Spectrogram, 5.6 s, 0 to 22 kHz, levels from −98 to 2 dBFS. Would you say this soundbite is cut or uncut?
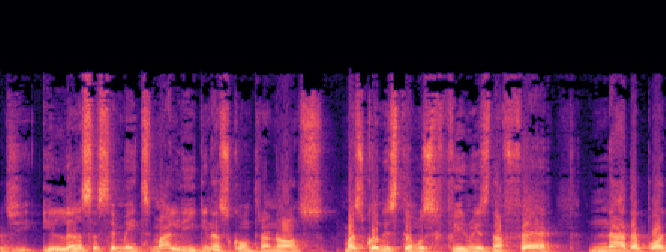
cut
